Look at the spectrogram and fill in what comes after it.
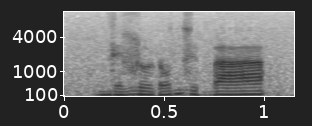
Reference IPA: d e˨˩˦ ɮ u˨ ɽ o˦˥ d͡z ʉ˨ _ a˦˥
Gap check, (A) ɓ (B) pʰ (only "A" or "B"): A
